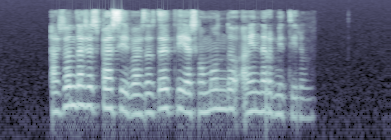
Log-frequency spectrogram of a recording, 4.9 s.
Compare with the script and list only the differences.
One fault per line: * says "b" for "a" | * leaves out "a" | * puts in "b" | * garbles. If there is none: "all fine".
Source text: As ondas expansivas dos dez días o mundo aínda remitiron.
all fine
